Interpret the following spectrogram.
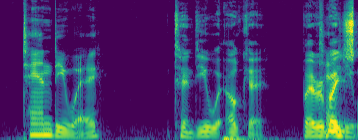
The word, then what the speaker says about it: Thandiwe: You don't pronounce the H. It's Tandy.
